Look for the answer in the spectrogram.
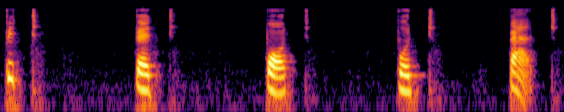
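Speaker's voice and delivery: clipped short vowels pit, pet, pot, put, pat; short vowel demo. Shown as a demonstration. Teacher demonstrating short vowels to class, crisp. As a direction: say each word quick and short. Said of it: "थोड़ी सी देर के अंदर produce हुआ और खत्म".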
